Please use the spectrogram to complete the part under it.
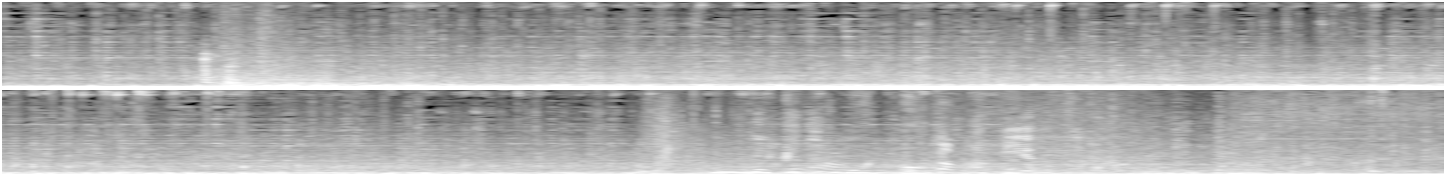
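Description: A heavy platform rumbles steadily as it descends.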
